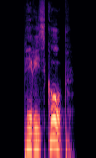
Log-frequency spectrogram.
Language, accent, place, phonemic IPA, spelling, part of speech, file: German, Germany, Berlin, /peʁiˈskoːp/, Periskop, noun, De-Periskop.ogg
- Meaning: periscope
